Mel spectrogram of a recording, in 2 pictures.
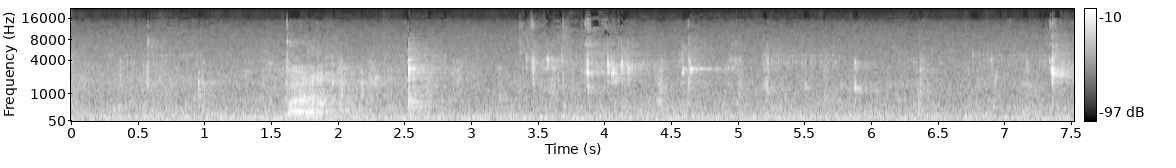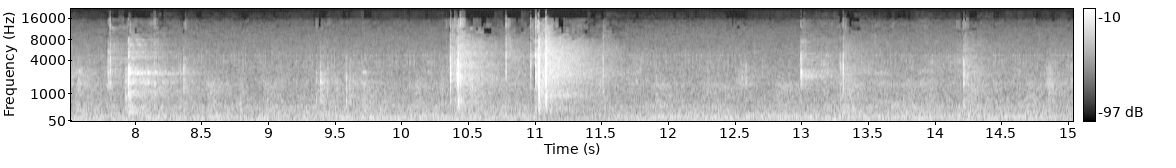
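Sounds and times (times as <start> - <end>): chewing with wet smacks: 0.0 - 15.0.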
